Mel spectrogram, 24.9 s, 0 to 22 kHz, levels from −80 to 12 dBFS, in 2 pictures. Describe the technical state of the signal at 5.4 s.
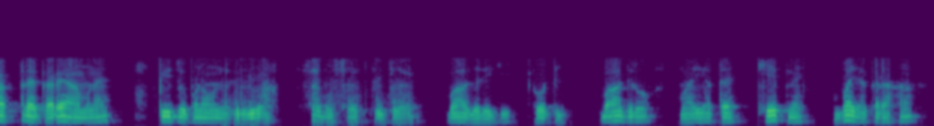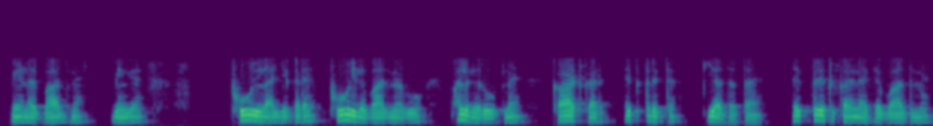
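At 5.4 s the signal is inside a codec payload misread running from 2.94 to 5.53 s. The decoder takes the G.726 code words in reversed bit order, burying the speech in harsh distortion. A spectrogram shows dense noise filling the 150 Hz to 3.4 kHz band, and the waveform turns rough and jagged.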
